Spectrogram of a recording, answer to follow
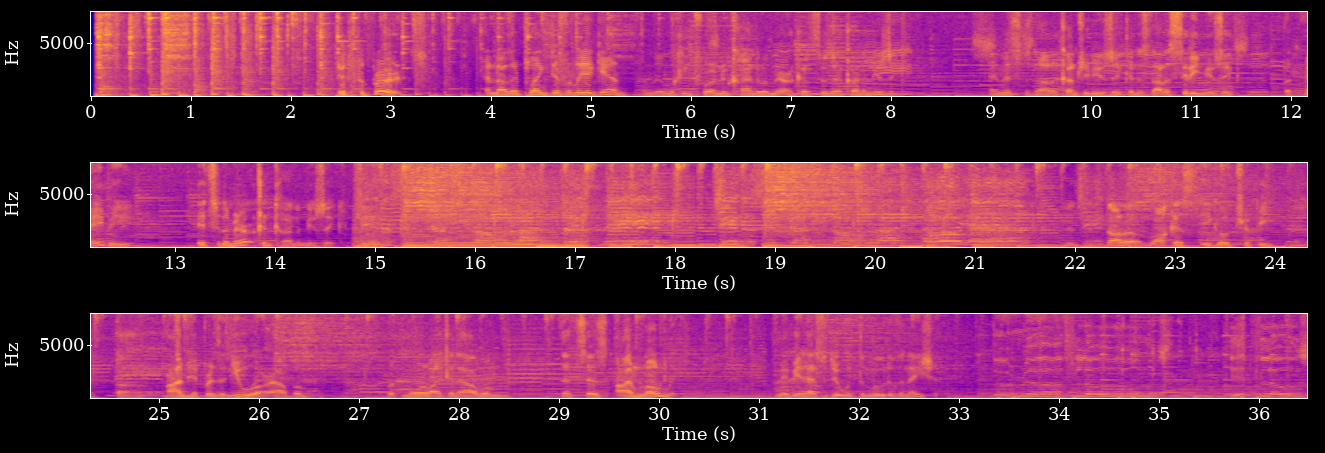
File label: Radio Commercials; 1969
